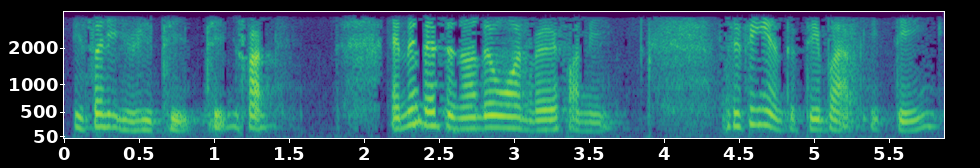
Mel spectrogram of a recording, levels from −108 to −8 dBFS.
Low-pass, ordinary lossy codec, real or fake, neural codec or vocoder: 3.6 kHz; AAC, 16 kbps; fake; codec, 16 kHz, 8 kbps, FunCodec, trained on Chinese and English, 25 frames a second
